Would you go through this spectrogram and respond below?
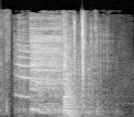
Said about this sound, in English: They didn't stop to look, just bolted into the vessel, feeling those heavy doors close safely behind them.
